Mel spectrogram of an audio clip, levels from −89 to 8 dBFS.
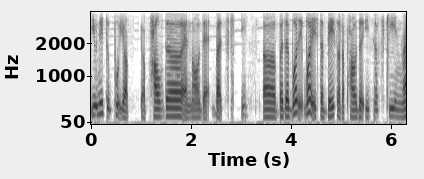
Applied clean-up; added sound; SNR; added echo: neural separator model SepFormer WHAM!.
